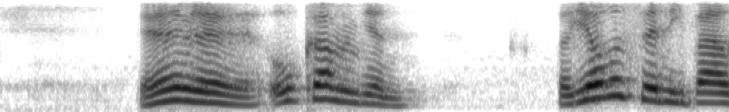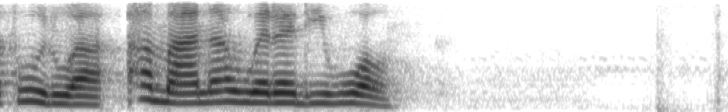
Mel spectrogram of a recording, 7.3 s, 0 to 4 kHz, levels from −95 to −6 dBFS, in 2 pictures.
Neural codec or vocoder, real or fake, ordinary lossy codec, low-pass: codec, 16 kHz in and 24 kHz out, 0.8 kbps, FocalCodec, streaming, 65536 codes; fake; AAC, 32 kbps; 3.6 kHz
